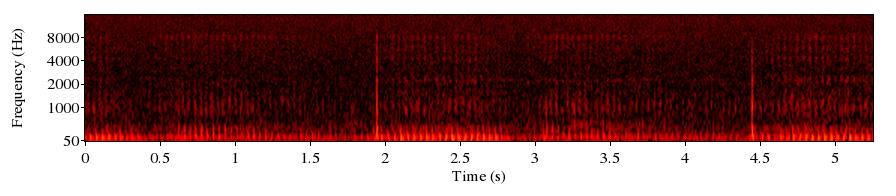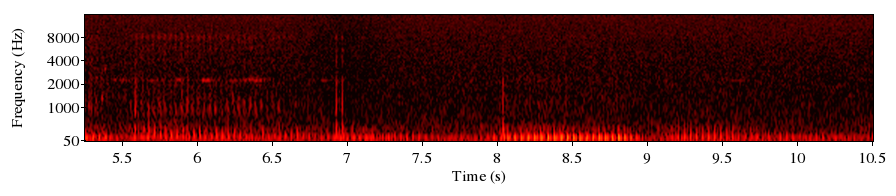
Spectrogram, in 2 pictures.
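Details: Steady, deep rumbling purr of Clementine, a female domestic cat, captured with a fluffy mic; alternating breath phases near one second long, punctuated by occasional sharp clicking taps.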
